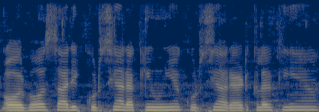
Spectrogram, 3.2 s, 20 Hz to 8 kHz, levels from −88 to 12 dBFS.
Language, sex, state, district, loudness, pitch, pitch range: Hindi, female, Uttar Pradesh, Deoria, -29 LUFS, 195 Hz, 190-205 Hz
